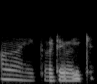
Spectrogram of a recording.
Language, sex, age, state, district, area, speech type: Malayalam, female, 45-60, Kerala, Kozhikode, urban, conversation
